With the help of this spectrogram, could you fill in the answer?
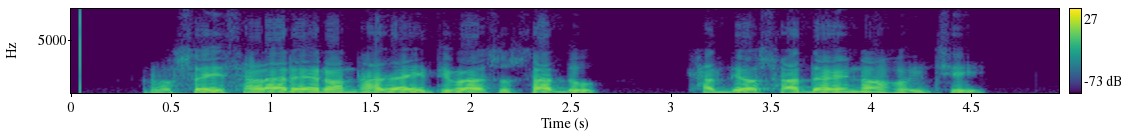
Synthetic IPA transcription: ɾosejsaɭaɾeɾɔnd̪ʱad͡ʒajt̪ʰiβasusad̪ʱu | kʰad̪jɔswad̪ʱɔinɔɦojt͡ʃʰi

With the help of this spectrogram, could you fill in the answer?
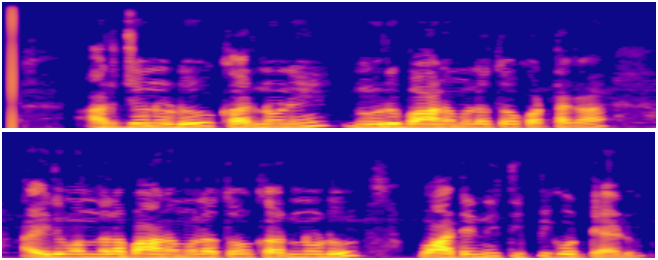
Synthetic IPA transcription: ɐ̰ɾd͡ʒunuɽukɐɾnuninuːɾubaːnɐmulɐt̪o̞ːkɔʈːɐɡaː | ɐjd̪uʋɐnd̪ɐlɐbaːnɐmulɐt̪o̞ːkɐɾnuɽu | ʋaːʈinit̪ipːikoʈːaːɽu

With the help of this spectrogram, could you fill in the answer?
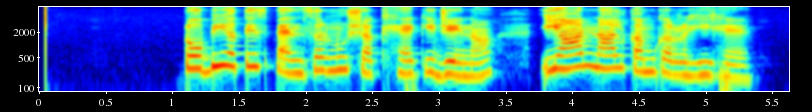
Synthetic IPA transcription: ʈoːbiːət̪eːspɛ̃ːnsəɾnũːʃəkhɛːkid͡ʒeːnaː | iːaːnːaːlkəmkəɾːəɦiːɦɛː

